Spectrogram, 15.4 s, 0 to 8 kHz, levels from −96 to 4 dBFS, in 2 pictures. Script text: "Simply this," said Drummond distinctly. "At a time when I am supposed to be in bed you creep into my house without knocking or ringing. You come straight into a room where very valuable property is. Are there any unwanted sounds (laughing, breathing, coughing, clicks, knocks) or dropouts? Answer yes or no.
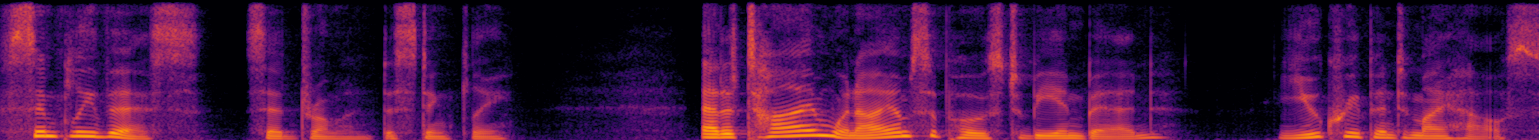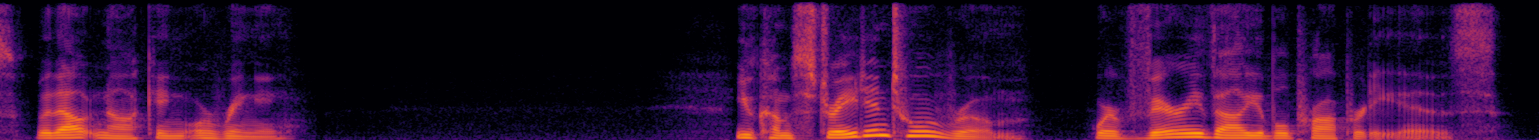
no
